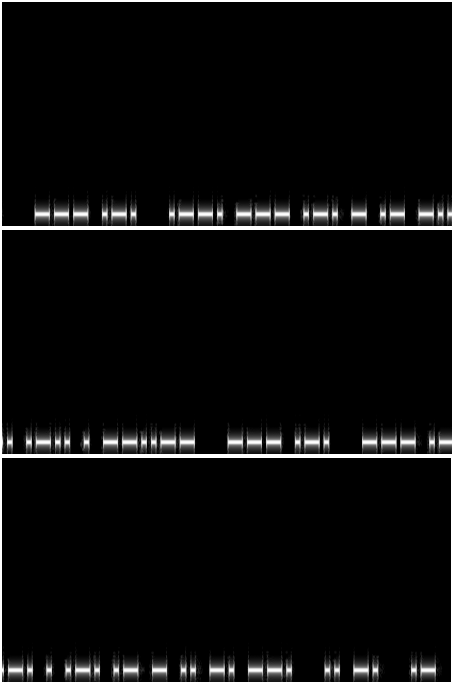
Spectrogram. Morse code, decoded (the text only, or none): OR PORTABLE, OR OPERATING IN A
